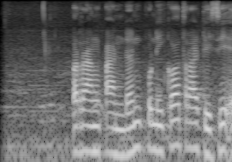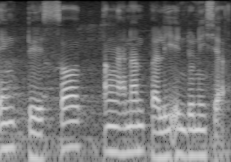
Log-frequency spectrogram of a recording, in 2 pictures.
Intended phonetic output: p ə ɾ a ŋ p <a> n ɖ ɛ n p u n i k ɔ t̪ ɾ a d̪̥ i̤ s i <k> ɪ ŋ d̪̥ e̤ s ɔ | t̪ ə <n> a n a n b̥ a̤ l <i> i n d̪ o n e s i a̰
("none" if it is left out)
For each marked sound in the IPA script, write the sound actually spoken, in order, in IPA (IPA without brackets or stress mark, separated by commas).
a, none, ŋ, i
